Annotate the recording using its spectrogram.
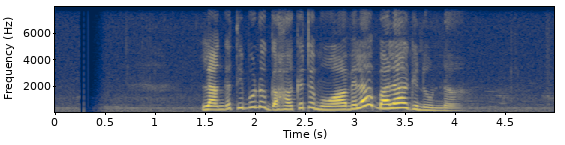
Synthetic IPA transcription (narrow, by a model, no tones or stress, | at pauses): lɐŋɡət̪ibunuɡɐɦɐkəʈəmuʋaːʋelaːbalaːɡenunːaː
